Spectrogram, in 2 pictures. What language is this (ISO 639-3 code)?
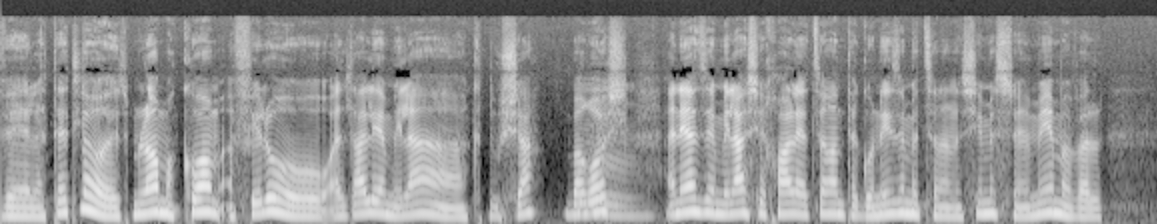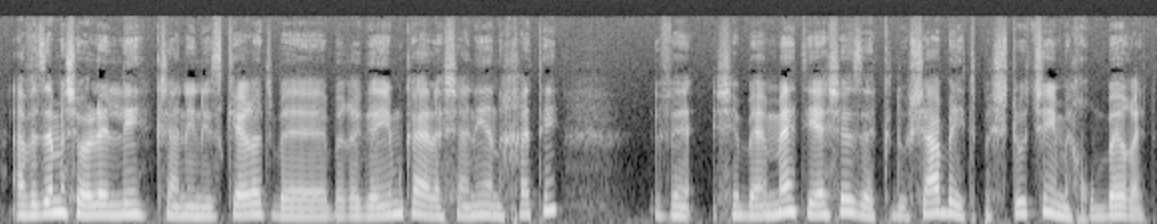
heb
